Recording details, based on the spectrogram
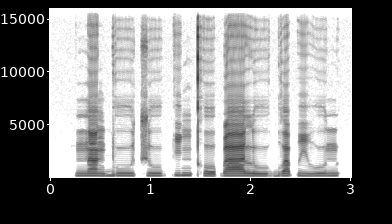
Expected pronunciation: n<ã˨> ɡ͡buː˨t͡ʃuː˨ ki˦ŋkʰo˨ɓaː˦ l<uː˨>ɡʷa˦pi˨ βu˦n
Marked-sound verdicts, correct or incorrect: correct, correct

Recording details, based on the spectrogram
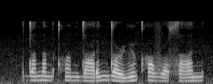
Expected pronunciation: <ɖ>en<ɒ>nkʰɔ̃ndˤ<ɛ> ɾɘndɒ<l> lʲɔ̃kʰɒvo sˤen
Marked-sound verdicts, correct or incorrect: incorrect: dˤ, correct, correct, incorrect: ɭ

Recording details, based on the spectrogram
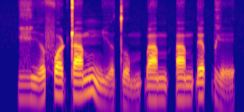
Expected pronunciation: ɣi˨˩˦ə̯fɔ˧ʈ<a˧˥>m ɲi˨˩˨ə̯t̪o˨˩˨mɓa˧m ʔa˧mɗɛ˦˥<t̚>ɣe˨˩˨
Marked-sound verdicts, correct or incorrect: correct, incorrect: p̚

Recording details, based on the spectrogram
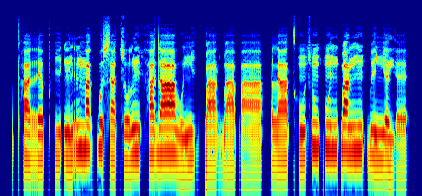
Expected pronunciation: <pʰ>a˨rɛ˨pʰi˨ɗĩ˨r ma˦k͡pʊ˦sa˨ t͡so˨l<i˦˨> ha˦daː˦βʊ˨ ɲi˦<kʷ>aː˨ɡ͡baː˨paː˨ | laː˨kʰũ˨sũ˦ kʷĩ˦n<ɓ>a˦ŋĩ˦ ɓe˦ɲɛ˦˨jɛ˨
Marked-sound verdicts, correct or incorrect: correct, incorrect: ĩ˦˨, incorrect: k͡p, correct

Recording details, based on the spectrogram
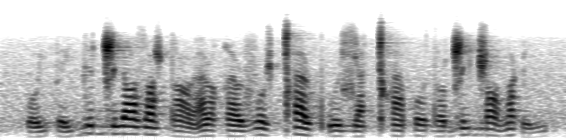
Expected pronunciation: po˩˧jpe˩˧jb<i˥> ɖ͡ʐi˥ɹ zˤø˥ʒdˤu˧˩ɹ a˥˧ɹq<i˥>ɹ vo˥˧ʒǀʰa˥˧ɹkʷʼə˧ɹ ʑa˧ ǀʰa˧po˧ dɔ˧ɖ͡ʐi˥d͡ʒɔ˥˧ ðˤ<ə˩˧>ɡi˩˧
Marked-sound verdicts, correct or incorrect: correct, incorrect: i˧, incorrect: ə˥˧

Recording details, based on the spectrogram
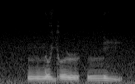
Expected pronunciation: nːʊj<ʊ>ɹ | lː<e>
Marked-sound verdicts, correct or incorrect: correct, incorrect: i

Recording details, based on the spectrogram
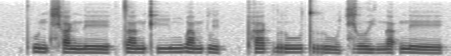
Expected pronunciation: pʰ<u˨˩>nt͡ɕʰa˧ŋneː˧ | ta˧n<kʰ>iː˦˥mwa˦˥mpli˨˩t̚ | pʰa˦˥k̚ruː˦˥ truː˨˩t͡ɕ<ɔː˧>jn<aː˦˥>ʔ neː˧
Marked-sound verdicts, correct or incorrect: incorrect: u˧, correct, incorrect: ɤː˧, incorrect: a˦˥

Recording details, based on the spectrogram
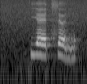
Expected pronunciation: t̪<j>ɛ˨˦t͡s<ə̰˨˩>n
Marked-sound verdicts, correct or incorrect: correct, correct

